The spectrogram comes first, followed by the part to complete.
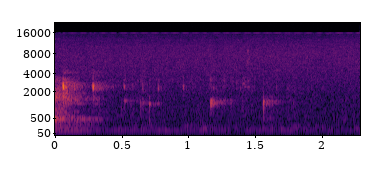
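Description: Block of mild cheddar cheese being grated on a handheld flat stainless grater over a plate: a few faint, short scrapes about half a second apart.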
